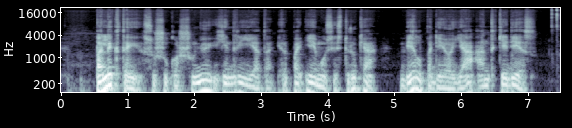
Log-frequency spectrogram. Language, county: Lithuanian, Klaipėda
